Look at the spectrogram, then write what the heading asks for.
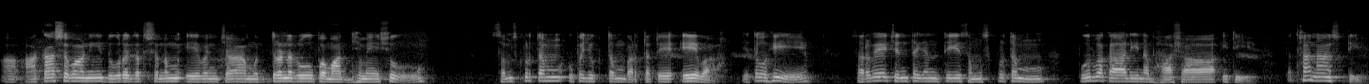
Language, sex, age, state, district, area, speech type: Sanskrit, male, 45-60, Karnataka, Kolar, urban, spontaneous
